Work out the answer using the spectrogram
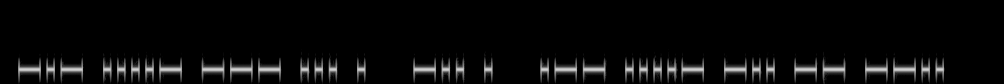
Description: Morse code, heard as a keyed tone, about 17 wpm, 700 Hz. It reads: K4OSE DE W4DMZ
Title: USA Callsign DE Callsign - 5 Characters - 17wpm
